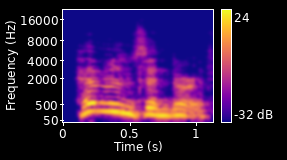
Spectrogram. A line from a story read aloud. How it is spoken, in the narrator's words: exclaimed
